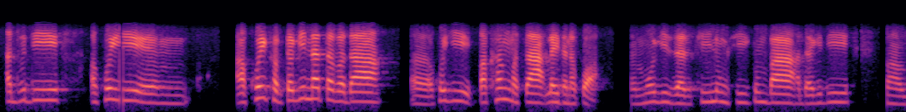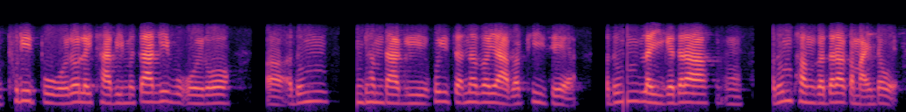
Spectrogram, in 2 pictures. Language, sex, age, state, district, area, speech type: Manipuri, female, 45-60, Manipur, Kangpokpi, urban, conversation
